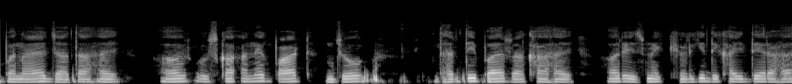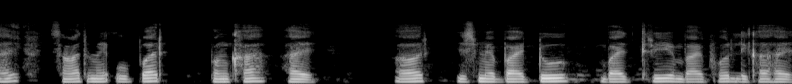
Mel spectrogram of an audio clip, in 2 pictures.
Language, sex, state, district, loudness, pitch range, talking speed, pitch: Hindi, male, Chhattisgarh, Balrampur, -19 LUFS, 125-140 Hz, 130 wpm, 130 Hz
